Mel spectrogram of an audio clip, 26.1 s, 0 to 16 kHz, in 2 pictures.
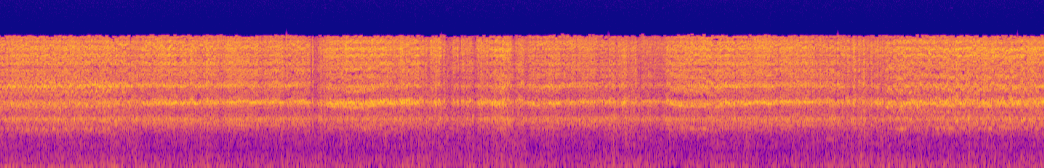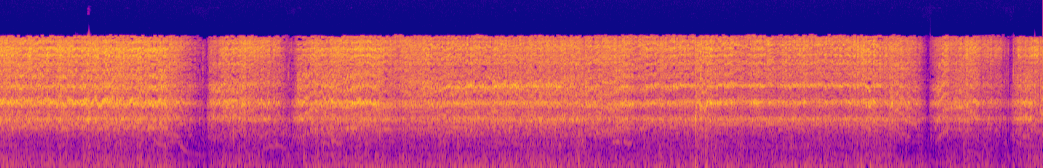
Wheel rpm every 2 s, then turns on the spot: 210, 230, 220, 230, 220, 220, 190, 140, 120, 200, 210, 230, 100.
none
